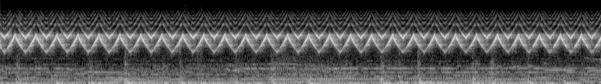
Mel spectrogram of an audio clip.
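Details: Electronic siren on 12 V with a motion sensor, on test: loud warbling siren sweeping up and down about twice a second, steady and unbroken; the siren works fine.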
